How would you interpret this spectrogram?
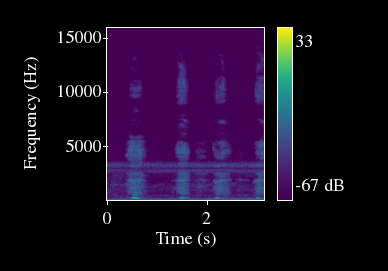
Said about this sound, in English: I must stop. Catch my breath.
